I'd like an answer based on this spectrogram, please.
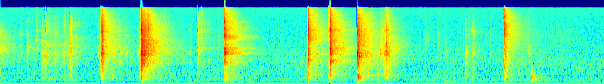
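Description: Vintage plastic kit model car cracking and snapping as work boots crush it: about a dozen sharp, irregular cracks. The loudest come in a cluster from about one to five seconds in, with one more strong crack a little past six seconds.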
